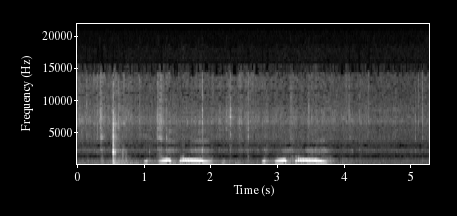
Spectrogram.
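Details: Spotted dove lure call for drawing in wild doves: two phrases, each of a short note, a brief coo and a long falling coo, after a sharp knock.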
